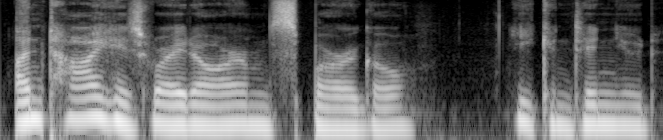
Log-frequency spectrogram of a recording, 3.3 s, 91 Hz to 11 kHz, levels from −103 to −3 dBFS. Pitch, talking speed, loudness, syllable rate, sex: 150 Hz, 125 wpm, -21 LUFS, 4.1 syllables/s, male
